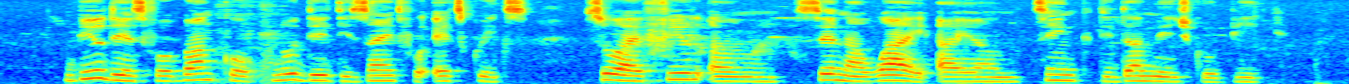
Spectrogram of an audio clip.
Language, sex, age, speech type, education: Nigerian Pidgin, female, 15-29, spontaneous, tertiary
